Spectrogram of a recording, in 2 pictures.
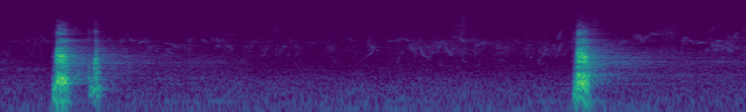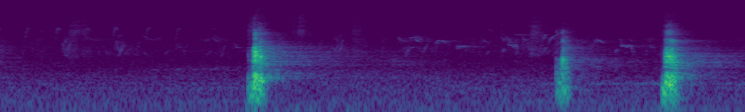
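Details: Cape bushbuck in the Waterberg Biosphere Reserve, South Africa, gives sharp, explosive, dog-like alarm barks spaced several seconds apart, calls mostly given in response to a nearby threat such as a predator.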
